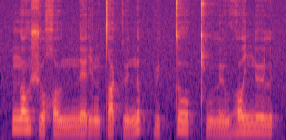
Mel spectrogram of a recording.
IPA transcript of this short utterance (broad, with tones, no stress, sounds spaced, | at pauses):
n ɔ˦ u̯ ʃ u˨ χ o˨ u̯ nː ɛ˨ ɾ i˨ ŋ tˤ y˨ k ø˨ n ə˦ pː y˨ l tː o˦ | cʰ u˨ l ø˨ u̯ ɦ ɔ˦ i̯ n ø˦ l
